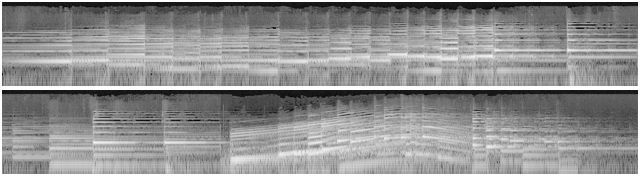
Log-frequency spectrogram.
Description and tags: aria.remix
The opening part is taken from the end of the composition. Then four notes which are (IMO) central to this piece. It follows a fragment with pitch freely bent and an ending bar with fast tempo. The whole mix was finally added some echo.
